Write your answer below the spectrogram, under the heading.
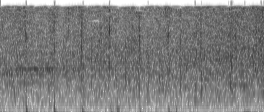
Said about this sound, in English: I want to thank our daughters who joined their dad for his last campaign. I will applaud the daughter.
